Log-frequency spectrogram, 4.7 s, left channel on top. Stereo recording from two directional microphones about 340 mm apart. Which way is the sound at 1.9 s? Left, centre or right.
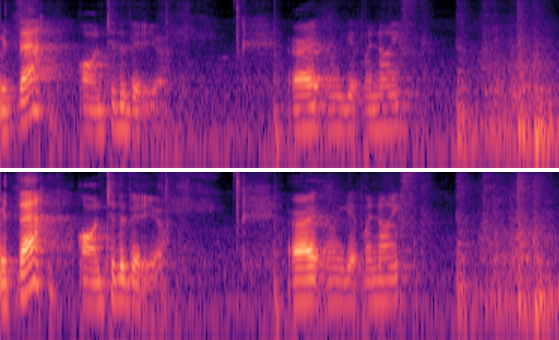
Centre.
